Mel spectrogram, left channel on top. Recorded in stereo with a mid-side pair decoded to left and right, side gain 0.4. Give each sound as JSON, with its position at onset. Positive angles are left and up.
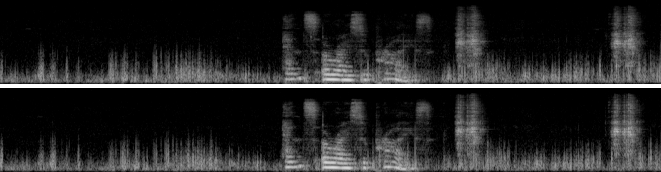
{"t": 2.8, "sound": "a woman speaking", "azimuth_deg": -55, "distance_m": 1.0}
{"t": 4.5, "sound": "a camera shutter", "azimuth_deg": -55, "distance_m": 1.5}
